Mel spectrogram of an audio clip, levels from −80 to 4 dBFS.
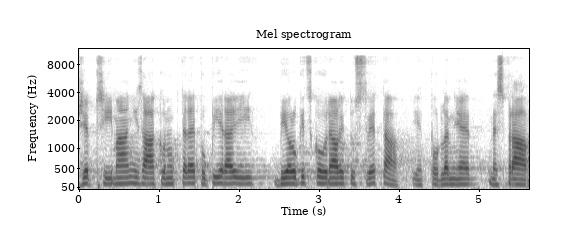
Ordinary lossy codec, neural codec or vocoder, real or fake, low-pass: Opus, 32 kbps; vocoder, 22.05 kHz, 80 mel bands, Vocos; fake; 9.9 kHz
